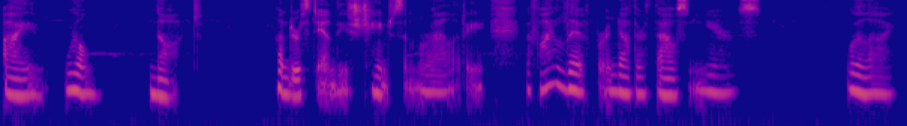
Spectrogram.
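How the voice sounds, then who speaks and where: Woman doing a creaky low-voiced yandere lamia, vain n obsessively devoted, soft near-whispers, close dry roleplay audio. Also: steady tone, dry recording, heavily acted. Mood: menacingly devoted. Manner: soft, breathy near-whispers, halting, grandiose formal phrasing. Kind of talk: intimate roleplay audio acting.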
